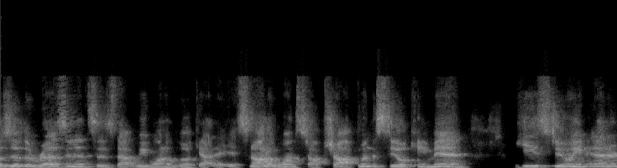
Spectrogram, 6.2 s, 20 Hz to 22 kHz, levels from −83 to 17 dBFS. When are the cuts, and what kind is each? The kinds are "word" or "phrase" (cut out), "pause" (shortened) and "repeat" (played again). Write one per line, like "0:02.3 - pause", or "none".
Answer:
0:03.6 - word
